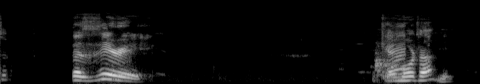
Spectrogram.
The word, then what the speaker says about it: Vaziri: I would say his real name, but I'm sorry, I can't pronounce it. Vaziri. One more time. Vaziri.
